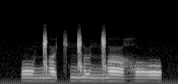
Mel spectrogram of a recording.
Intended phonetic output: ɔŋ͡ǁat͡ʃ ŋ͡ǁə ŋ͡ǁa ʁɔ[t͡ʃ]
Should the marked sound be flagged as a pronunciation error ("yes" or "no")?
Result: yes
